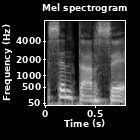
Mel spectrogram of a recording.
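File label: Spanish, to seat yourself, male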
